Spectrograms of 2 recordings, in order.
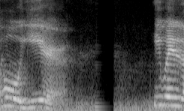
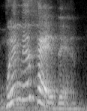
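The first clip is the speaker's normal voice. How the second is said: high-pitched imitated disbelief; shocked questioning; 5 semitones higher than usual. Boyfriend's mom asking about the breakup, shocked. His mother learns of the breakup.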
